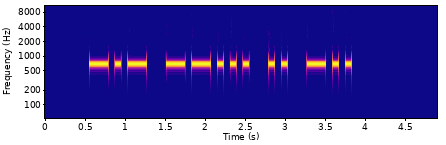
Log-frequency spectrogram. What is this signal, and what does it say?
Morse code, heard as a keyed tone, about 16 wpm, 700 Hz. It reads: K7ID
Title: USA Call Signs - 4 Characters - Repeated 2x - 15wpm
